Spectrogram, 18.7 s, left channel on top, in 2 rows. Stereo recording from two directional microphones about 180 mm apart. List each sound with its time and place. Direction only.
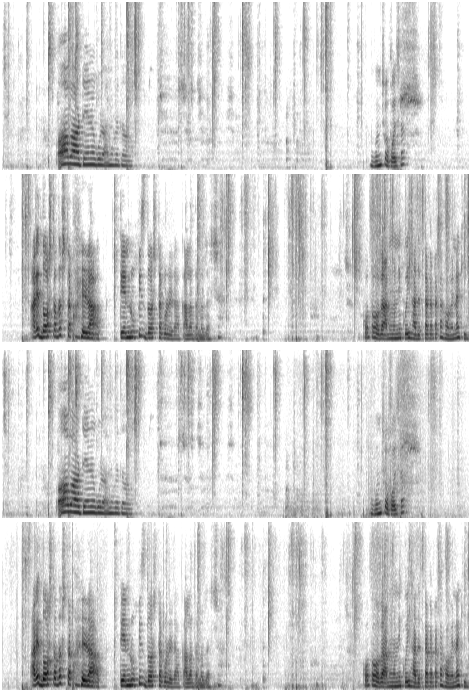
1.0 s a child's voice: 20° left (ahead or behind)
4.8 s coin: centre (ahead or behind)
7.4 s speech: 40° left (ahead or behind)
9.9 s speech: 40° left (ahead or behind)
13.5 s speech: 15° left (ahead or behind)
14.5 s coin: 40° left (ahead or behind)
16.2 s keys jangling: 40° left (ahead or behind)
16.6 s speech: 45° left (ahead or behind)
